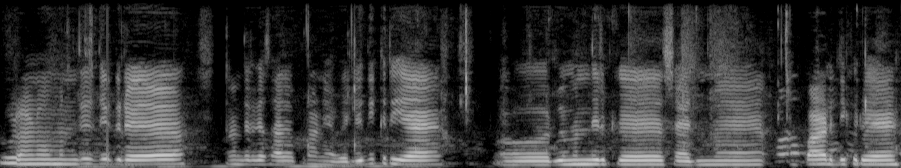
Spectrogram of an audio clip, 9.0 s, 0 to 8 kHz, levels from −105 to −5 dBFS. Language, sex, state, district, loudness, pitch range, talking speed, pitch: Rajasthani, female, Rajasthan, Churu, -35 LUFS, 185-215 Hz, 155 wpm, 195 Hz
